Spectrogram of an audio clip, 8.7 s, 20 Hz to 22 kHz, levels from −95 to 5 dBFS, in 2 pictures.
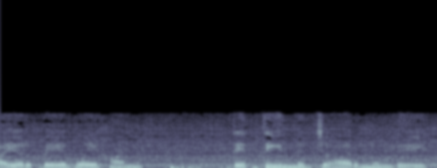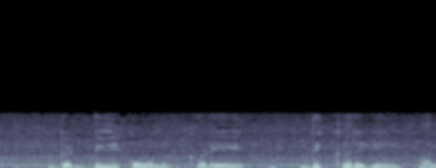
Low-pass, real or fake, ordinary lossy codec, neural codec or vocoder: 7.2 kHz; fake; MP3, 32 kbps; codec, 24 kHz, 3.1 kbps, DualCodec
